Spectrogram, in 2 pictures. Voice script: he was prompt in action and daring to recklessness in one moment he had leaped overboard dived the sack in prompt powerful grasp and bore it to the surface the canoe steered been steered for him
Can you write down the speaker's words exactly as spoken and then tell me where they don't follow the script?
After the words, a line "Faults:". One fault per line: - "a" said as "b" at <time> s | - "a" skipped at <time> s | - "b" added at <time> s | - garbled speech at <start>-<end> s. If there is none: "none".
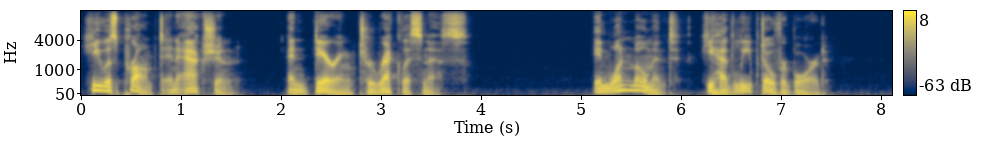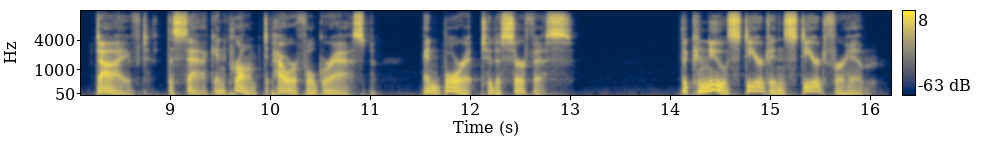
he was prompt in action and daring to recklessness in one moment he had leaped overboard dived the sack in prompt powerful grasp and bore it to the surface the canoe steered been steered for him
Faults:
none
